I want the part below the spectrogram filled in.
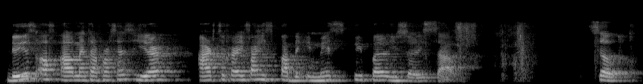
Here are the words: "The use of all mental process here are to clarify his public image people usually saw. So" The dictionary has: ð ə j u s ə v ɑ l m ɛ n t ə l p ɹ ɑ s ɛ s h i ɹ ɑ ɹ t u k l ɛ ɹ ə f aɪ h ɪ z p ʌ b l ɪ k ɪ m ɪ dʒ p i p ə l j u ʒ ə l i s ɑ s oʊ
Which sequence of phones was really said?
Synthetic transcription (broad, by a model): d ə j u s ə f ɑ w m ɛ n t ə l p ɹ ɑ s ɛ s h i ɹ ɑ ɹ t u k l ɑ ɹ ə f aɪ h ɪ s p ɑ b l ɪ k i m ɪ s p i p ə l j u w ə l i s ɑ s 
